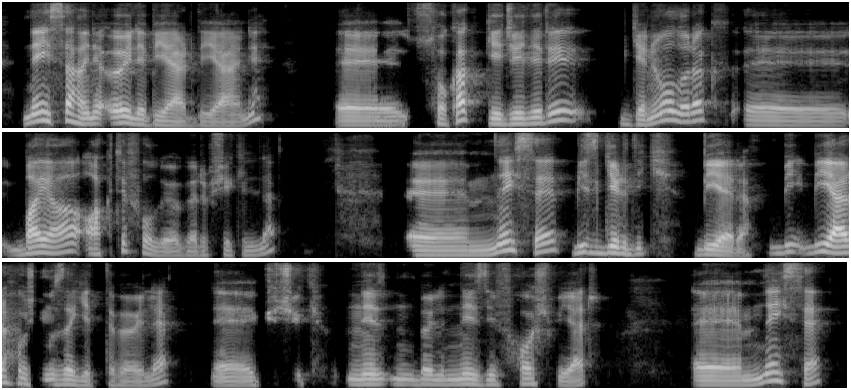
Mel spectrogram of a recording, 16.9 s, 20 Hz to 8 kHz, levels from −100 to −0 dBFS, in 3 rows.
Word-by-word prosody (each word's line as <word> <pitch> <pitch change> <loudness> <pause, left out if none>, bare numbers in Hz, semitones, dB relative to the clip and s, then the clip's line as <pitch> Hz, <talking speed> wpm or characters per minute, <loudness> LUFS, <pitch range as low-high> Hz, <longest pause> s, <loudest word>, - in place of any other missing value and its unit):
Neyse, 190 +1 +7
hani, 135 +1 +1
öyle 140 -6 +2
bir 105 - -1
yerdi, 90 -2 0
yani. 85 -1 -3 0.5
Eee, 100 -1 +1 0.2
sokak - - +4
geceleri 140 - -1 0.2
genel 115 +4 -3
olarak, 205 0 -1
eee, 95 -2 -6
bayağı 145 +8 +2
aktif 125 +10 -5
oluyor 90 -1 -7
garip 90 +1 -11
şekilde. 100 0 -11 0.9
Emm, 100 +1 -1
neyse 200 +1 +4
biz 150 -2 +3
girdik 130 -4 -1
bir 115 +1 +1
yere. 105 - +4
Bi 150 +1 -8
bir 180 - 0
yer 150 -3 +10
hoşumuza 115 -5 -5
gitti, 95 -1 -8
böyle, 90 0 -6 0.3
eee, 95 +1 -4
küçük, - - -5 0.2
nez 115 +1 -1
böyle, 110 -1 -6
nezih 110 -2 -2
hoş 125 -3 -6
bir 95 - -7
yer. - - -5 0.6
Emm, 100 +1 -1
neyse 195 0 +3
115 Hz, 140 wpm, -27 LUFS, 100-145 Hz, 0.9 s, yer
